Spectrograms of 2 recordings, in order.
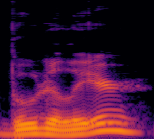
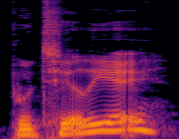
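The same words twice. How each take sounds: First: "Boutilier" ending in -eer, slow and questioning; unsure anglicized pronunciation. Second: "Boutillier" ending in -ee-ay, slow and rising; unsure French-style pronunciation. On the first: Radio host second-guessing a singer's surname, "[name]" ending in -eer, unsure. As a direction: try "Boutilier" with a hard English r. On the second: Radio host attempting a singer's surname, "[name]" ending in -ay, unsure. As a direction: try "Boutillier" the French way, questioningly. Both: Real, not acted. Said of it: "I'm gonna butcher this name".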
